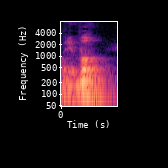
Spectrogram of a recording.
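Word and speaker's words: Prévost: Para que no haya confusión, les debo contar que esta es la fraternidad sacerdotal fundada por el padre Eugenio Prevost, o Prevost, se pronuncia en francés, Eugenio Prevost.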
